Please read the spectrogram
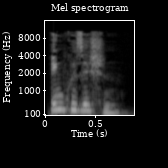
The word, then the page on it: inquisition: anglais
